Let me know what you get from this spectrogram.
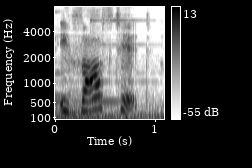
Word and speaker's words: exhausted: 当中的 h 是不发音的，exhausted 是比 tired 更为强烈的那种疲惫，表示精疲力尽的意思。 I'm tired 和 I'm exhausted 都是表达我好累哦的意思，在国外是非常常见的说法哦。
